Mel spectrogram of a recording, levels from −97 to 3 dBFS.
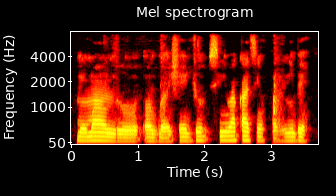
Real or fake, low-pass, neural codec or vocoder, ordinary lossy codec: real; 7.2 kHz; none; none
